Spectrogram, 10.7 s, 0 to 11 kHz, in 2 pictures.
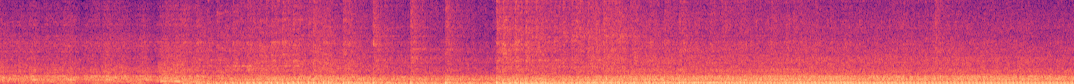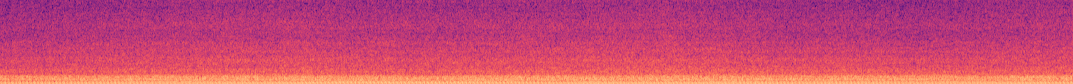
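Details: Craftsman LT1000 opposed-twin rider, started after fuel was added to the dry tank: catches after a brief crank and settles into a steady, even low idle with no misses or knocks. Normal, healthy idle.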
